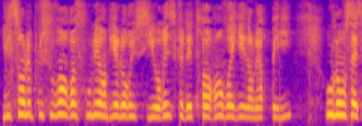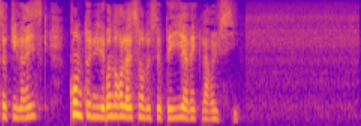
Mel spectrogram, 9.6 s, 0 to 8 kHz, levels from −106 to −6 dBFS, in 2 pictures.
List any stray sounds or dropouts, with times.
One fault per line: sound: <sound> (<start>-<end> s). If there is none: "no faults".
no faults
